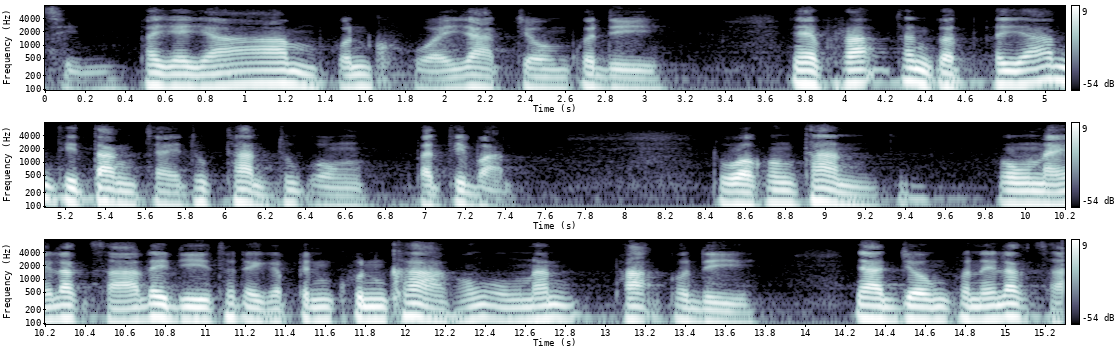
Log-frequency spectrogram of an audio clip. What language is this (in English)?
Thai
